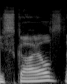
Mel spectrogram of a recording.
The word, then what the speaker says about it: Skiles: And I understand there were many people in the control tower, and of course, First Officer Jeffrey Skiles. Did I pronounce that correctly? – You did.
